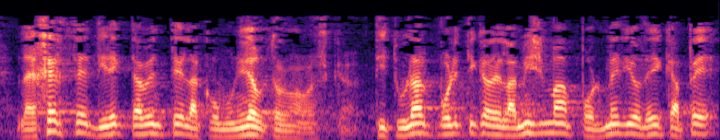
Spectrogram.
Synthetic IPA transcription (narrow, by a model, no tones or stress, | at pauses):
lae̞xe̞ɾθe̞d̪iɾe̞k̚t̪amẽnt̪e̞lako̞mũniðaawt̪ono̰ma̰ska̰t̪it̪ulaɾpo̞lit̪ikað̞elamizmapo̞ɾme̞ðjo̞ðekape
